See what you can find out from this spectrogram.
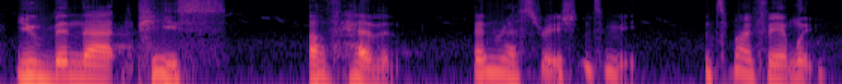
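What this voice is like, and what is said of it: Crying, tearful high-pitched voice. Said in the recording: “I'm like a child when I cry ... it's not graceful when I cry. My voice gets high.”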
